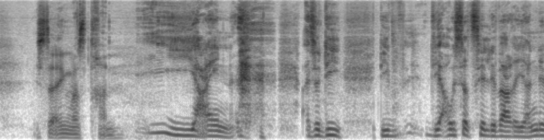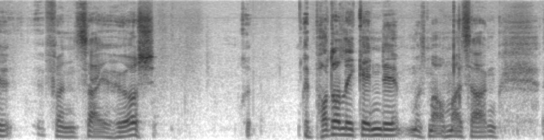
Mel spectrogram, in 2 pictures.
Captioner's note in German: gelächter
